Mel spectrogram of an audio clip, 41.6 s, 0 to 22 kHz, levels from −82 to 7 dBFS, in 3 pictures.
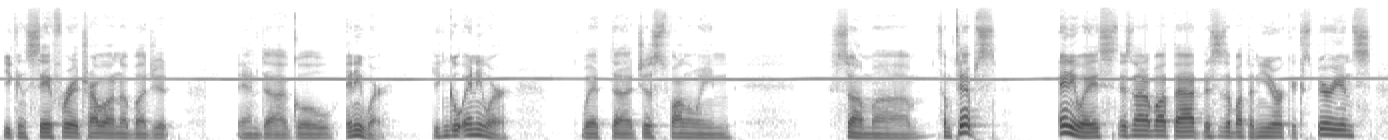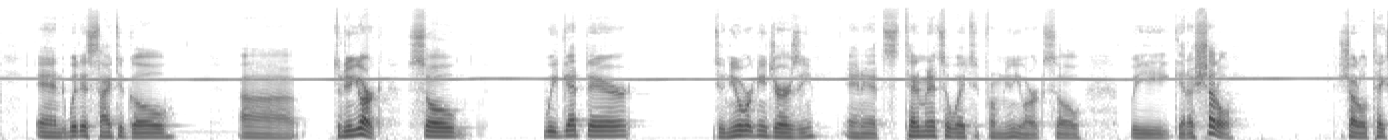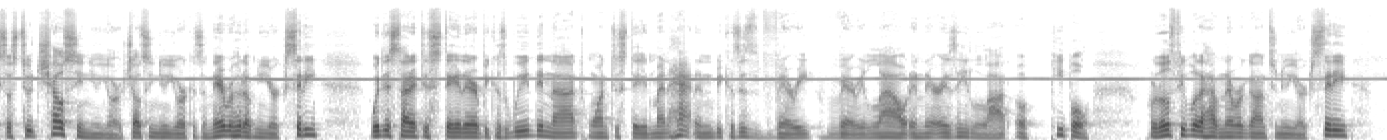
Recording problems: high-pitched whine; noticeable; throughout; 2 kHz, 15 dB below the speech

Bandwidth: 17 kHz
